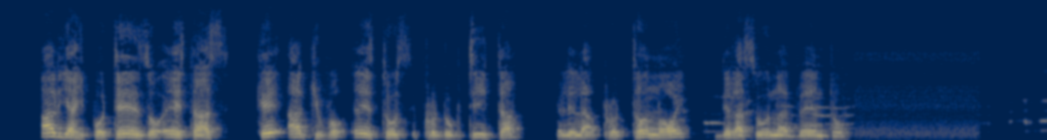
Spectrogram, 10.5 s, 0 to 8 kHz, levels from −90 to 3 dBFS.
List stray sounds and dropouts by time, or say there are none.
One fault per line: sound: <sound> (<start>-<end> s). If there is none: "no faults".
no faults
